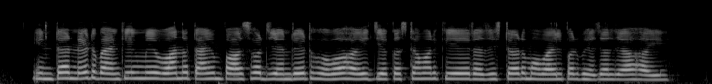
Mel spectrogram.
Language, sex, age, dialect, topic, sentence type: Magahi, female, 41-45, Central/Standard, agriculture, statement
